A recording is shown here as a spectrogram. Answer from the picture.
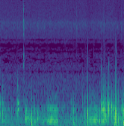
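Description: Underwater sound picked up by a camera in shallow sea water: low rumbling water noise with scattered sharp clicks, swelling louder near the end.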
